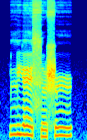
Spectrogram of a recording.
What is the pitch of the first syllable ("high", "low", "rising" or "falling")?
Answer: falling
